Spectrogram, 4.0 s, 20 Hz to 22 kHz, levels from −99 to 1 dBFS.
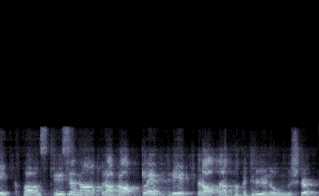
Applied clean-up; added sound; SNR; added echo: neural mask model DeepFilterNet 3.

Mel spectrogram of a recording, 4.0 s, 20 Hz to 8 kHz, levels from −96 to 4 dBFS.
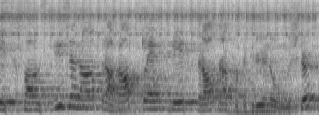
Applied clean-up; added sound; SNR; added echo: none; Glass; 12 dB; reverberation time 1.9 s.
